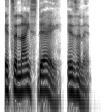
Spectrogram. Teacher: The tone going up at the end tells the listener that you're asking a question. If you're making a statement, the intonation usually goes down at the end.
